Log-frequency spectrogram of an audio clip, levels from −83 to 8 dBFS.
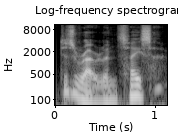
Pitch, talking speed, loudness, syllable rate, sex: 110 Hz, 215 wpm, -16 LUFS, 4.7 syllables/s, male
